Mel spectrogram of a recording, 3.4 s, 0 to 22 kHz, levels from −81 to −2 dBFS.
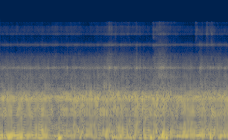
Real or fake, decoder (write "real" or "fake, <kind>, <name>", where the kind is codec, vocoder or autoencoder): fake, vocoder, Vocos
